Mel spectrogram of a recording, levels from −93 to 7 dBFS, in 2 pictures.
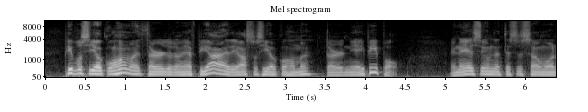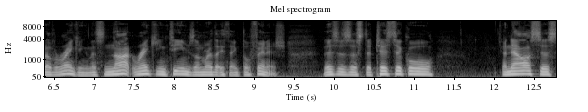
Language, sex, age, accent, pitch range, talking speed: English, male, 20-39, American, 120-145 Hz, 195 wpm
